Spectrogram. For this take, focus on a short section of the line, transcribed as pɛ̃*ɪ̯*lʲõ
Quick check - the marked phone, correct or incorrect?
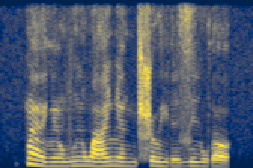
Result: correct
